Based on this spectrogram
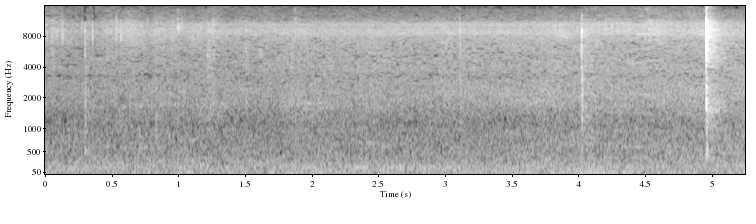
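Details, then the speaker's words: Tein Flex Z coilover damper adjuster; one crisp detent click as the adjuster turns with the lower portion rotating, click assembly working normally. "Okay, now when I press it, now you hear the clicking also, but lower one portion is also turning."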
